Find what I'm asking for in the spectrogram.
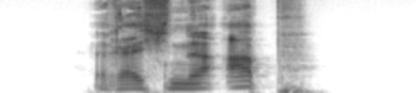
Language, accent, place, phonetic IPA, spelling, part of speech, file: German, Germany, Berlin, [ˌʁɛçnə ˈap], rechne ab, verb, De-rechne ab.ogg
- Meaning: inflection of abrechnen: 1. first-person singular present 2. first/third-person singular subjunctive I 3. singular imperative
